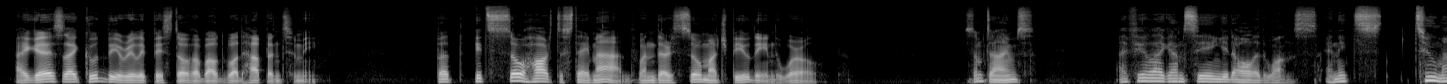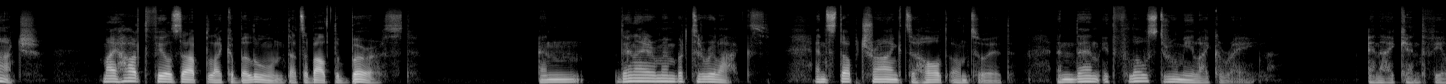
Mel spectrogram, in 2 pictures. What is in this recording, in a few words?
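Czech Accented English; GoLocalise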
